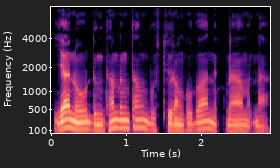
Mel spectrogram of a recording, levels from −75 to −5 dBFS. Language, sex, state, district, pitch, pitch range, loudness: Garo, male, Meghalaya, South Garo Hills, 105 Hz, 95-125 Hz, -20 LUFS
